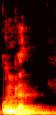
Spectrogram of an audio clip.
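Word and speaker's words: Qumrán: Los rollos encontrados en las cuevas de Kunran, así se pronuncia, Kunran.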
